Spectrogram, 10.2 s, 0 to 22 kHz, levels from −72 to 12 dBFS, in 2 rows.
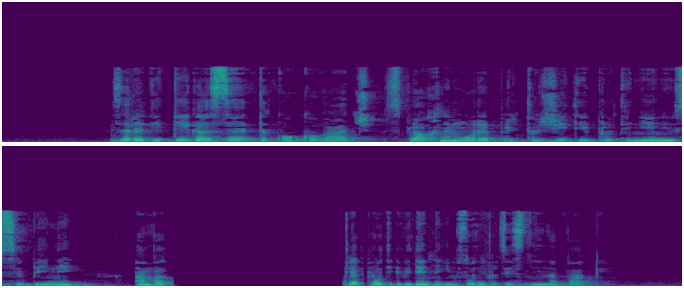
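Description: Across the whole speech clip the treble is present but synthetic: sibilants come out gritty and lispy, and nothing sits above 11.8 kHz. This likely points to HE-AAC compression at a very low bitrate, around 16 kbps, where spectral band replication copies lower bands upward and the rebuilt harmonics fail to align.

At 6.38 s the speech cuts off mid-flow and the output stays silent until 7.66 s, a gap of about 1.28 s. This is a playback stall, likely from the player's buffer running dry or its thread being blocked.

From 7.66 s to 8.92 s the player works off the backlog with time-compressed catch-up, playing at double speed by dropping and cross-fading short segments. The speech sounds hurried but keeps its normal pitch.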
